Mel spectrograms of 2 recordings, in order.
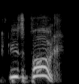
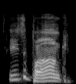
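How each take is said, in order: First: High, comic protest at being questioned; high-pitched insistence. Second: Said in the usual way. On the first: Real, not acted. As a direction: voice jumps way up, exasperated. Insists when pressed for reasons.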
